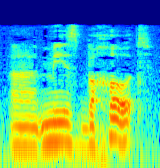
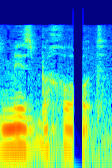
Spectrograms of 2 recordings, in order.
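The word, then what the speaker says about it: מִזְבְּחוֹת: But if we make the plural, mizbachot, ot is our feminine plural ending. So now our tonic syllable is hot, our pretonic syllable is the tzere, and our propretonic syllable is miz.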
